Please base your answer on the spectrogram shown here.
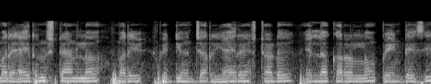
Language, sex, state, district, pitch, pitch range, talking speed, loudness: Telugu, male, Andhra Pradesh, Sri Satya Sai, 140 Hz, 135-145 Hz, 210 wpm, -18 LUFS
